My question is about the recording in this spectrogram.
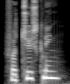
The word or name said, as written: fortyskning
